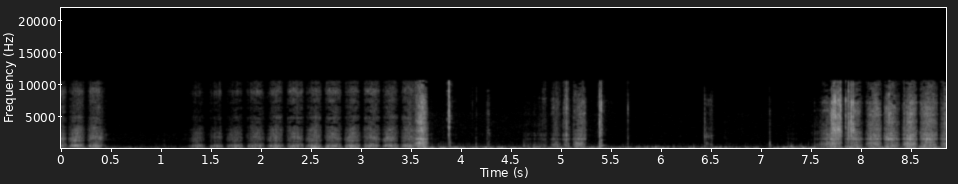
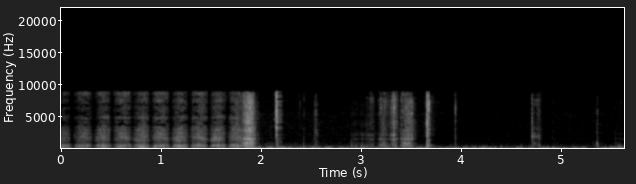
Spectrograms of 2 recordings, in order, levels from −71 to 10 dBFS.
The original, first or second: first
